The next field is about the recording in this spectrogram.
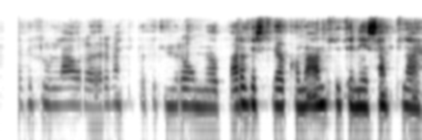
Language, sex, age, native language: Icelandic, female, 30-39, Icelandic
